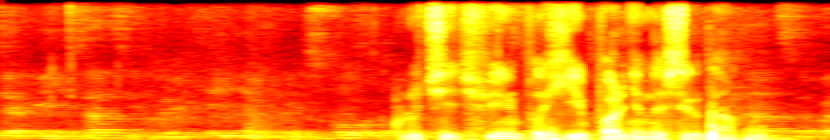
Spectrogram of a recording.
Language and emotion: Russian, neutral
